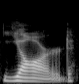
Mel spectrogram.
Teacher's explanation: you have to open ah and curl your tongue back to make a good strong r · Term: good r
